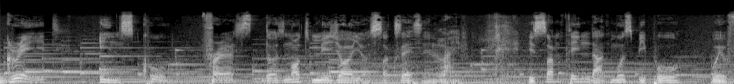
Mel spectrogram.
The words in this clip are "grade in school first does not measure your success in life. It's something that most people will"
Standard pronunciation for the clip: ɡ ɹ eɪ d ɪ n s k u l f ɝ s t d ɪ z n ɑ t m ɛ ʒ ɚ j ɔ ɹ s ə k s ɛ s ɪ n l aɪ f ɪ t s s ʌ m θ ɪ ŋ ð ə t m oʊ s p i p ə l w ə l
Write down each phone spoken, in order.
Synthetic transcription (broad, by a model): ɡ ɹ eɪ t ɪ n s k u l f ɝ s t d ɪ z n ɑ t m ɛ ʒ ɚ j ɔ s ə k s ɛ s ɪ n l aɪ f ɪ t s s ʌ m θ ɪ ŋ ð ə t m oʊ s p i p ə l w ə l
